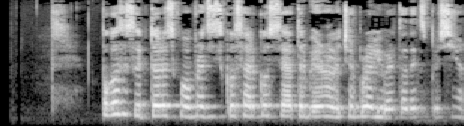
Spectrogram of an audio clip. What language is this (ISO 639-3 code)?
spa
